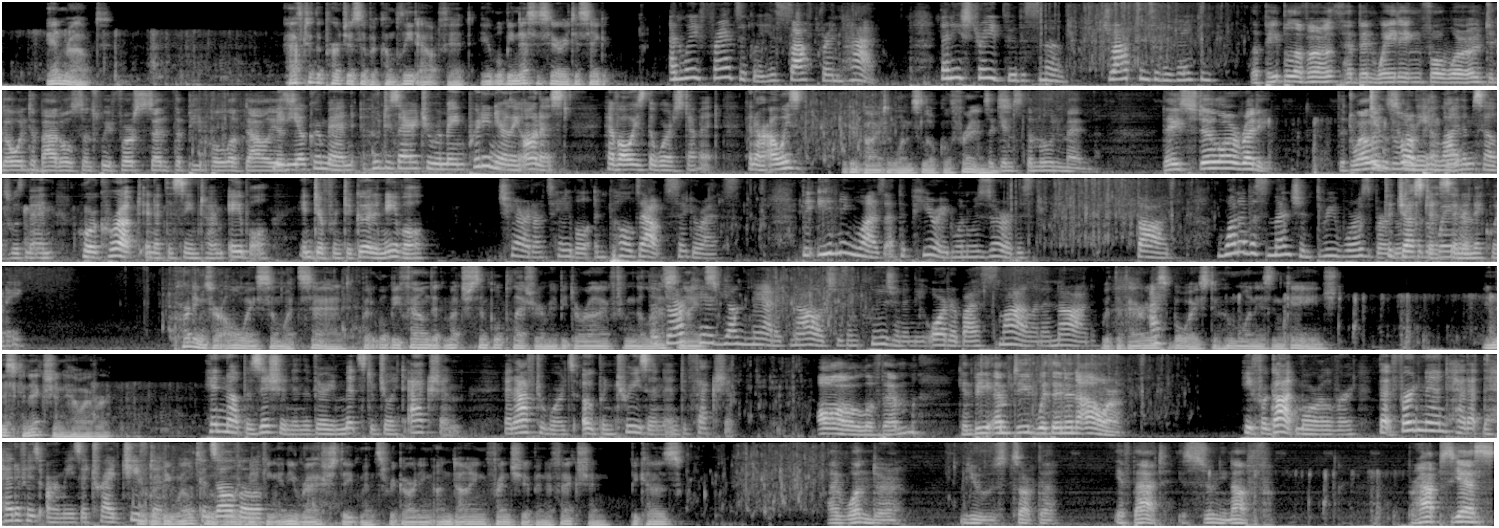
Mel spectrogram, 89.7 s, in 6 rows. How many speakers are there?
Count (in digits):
4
